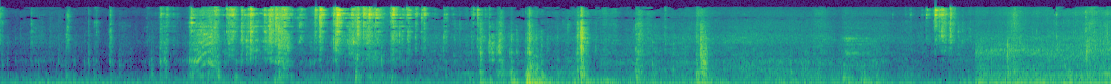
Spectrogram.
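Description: A bunch of car keys jangling and clinking as they are handled. A dull thump comes about four seconds in, the loudest sound, followed by a few lighter knocks.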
